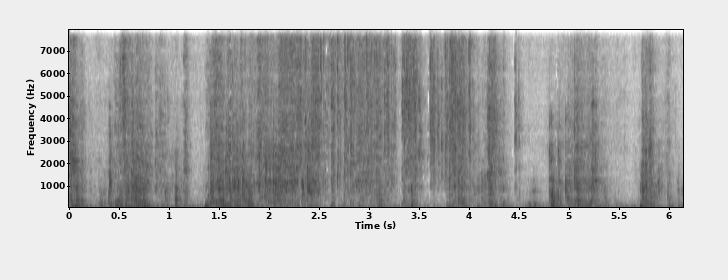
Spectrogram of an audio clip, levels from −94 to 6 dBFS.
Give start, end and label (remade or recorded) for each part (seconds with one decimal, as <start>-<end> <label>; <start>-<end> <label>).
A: 0.0-4.5 recorded; 4.5-5.5 remade; 5.5-6.1 recorded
